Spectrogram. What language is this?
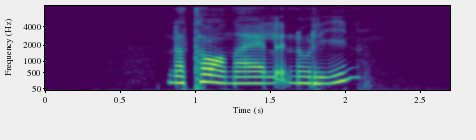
Swedish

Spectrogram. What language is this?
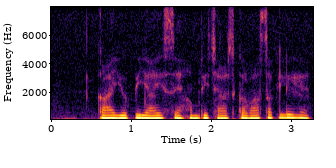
Magahi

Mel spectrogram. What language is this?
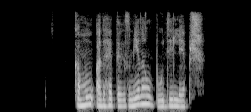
Belarusian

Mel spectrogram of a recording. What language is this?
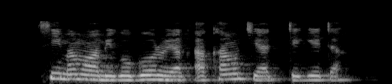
Swahili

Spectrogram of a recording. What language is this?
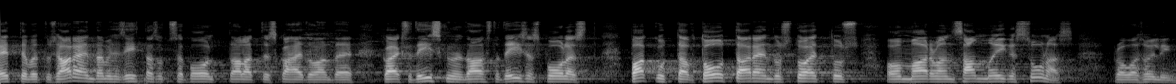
Estonian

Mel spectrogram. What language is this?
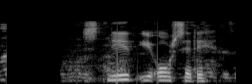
Icelandic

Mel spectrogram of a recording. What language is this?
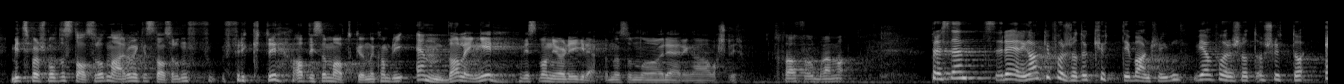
Norwegian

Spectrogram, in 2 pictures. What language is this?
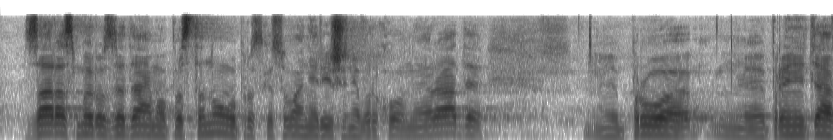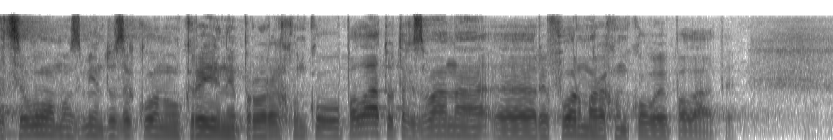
Ukrainian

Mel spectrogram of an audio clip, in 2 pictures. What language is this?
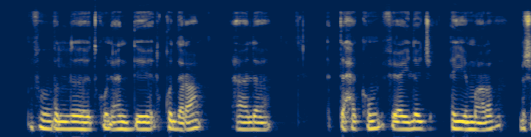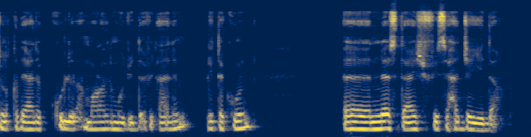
Algerian Arabic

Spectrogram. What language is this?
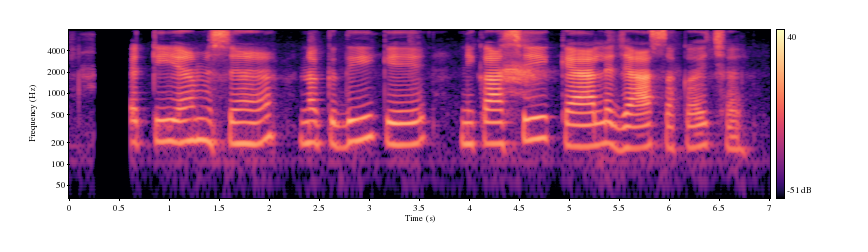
Maithili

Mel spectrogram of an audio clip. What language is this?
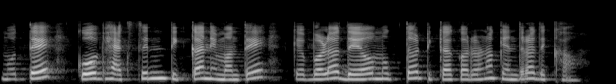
Odia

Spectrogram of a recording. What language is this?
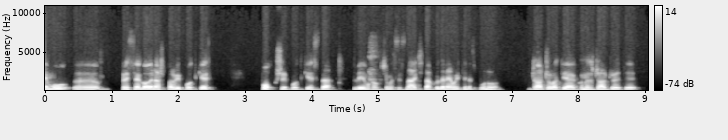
Croatian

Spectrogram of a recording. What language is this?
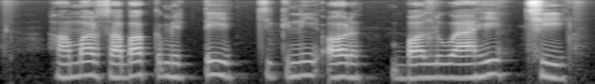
Maithili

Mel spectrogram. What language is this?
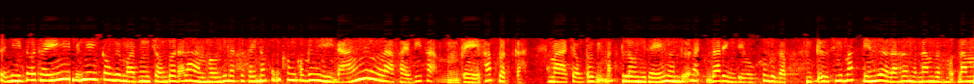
Vietnamese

